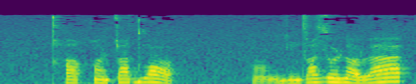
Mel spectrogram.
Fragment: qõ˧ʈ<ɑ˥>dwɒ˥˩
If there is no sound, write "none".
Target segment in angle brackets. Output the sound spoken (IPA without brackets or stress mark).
ɑ˥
